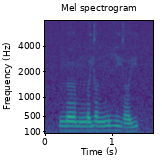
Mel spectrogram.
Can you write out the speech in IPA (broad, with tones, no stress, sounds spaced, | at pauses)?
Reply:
n̪ œː˨ m ŋ ɐ˨˧ j ɐ˨˧ ŋ n̪ iː˧ j ɐ˨˥ j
